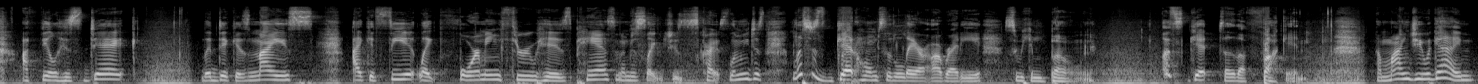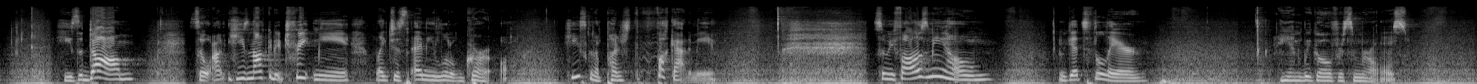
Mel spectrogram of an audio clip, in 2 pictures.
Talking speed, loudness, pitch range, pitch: 175 wpm, -20 LUFS, 155-225 Hz, 190 Hz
